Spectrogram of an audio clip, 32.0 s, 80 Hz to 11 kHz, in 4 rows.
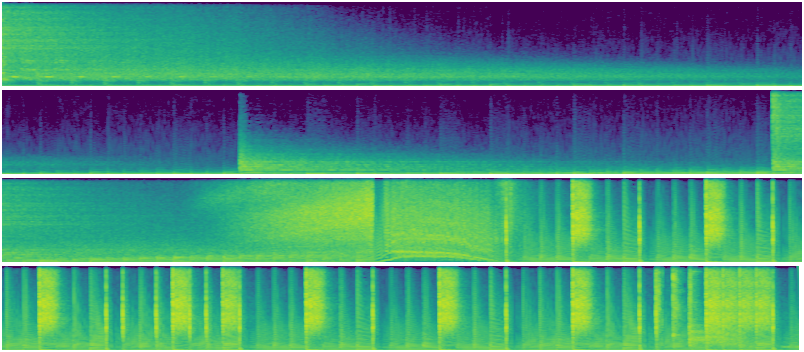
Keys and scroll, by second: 1.8 Return, 15.3 shift+Up, 15.8 shift+Left, 16.3 shift+Down.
